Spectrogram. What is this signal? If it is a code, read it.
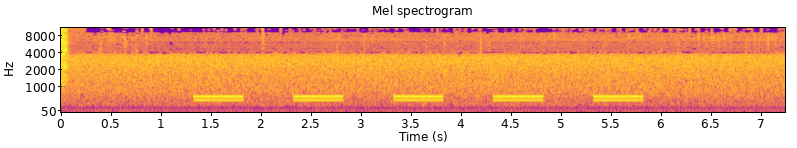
Telephone call progress tone (North American plan), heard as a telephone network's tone, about 480, 620 Hz, 0.5 s on and 0.5 s off, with phone line noise and kitchen noise. Busy tone.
